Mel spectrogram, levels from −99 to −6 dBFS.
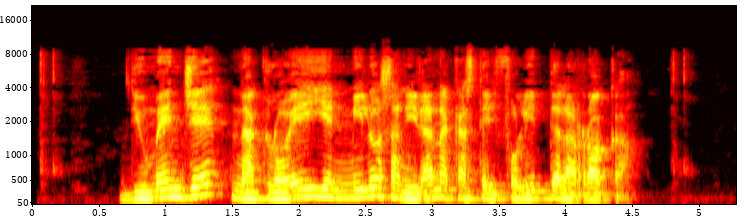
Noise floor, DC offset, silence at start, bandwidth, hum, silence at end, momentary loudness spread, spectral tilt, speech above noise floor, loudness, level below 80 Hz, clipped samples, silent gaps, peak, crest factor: -57 dBFS; under 0.1%; 0.65 s; 9.2 kHz; none; 0.8 s; 7 LU; -5.5 dB/octave; 37 dB; -20 LUFS; -56 dBFS; under 0.1%; none; -2 dBFS; 18 dB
